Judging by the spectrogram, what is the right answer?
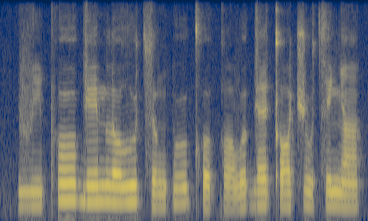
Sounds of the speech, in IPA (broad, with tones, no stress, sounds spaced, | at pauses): v i˨ pʰ oː˦ ɡ eː˦ m l o˦ ɣ u˦ t͡s ʊ˨ ŋ p uː˦ kʰ o˨ k ɔ˨ β ʊ˦ ɡ ɛ˦ kʼ ɔ˦ t͡ʃ u˦˨ t͡s ɪ˦ ɲ ã˦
